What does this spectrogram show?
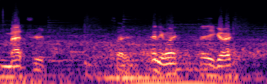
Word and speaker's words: Madrid: So goes to a town called Los Cerrillos and another town called Madrid, which is spelled Madrid, but apparently it said Madrid.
